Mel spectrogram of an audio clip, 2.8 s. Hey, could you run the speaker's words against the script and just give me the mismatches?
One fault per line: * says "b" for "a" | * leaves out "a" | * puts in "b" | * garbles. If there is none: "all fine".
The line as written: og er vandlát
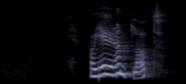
* puts in "ég"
